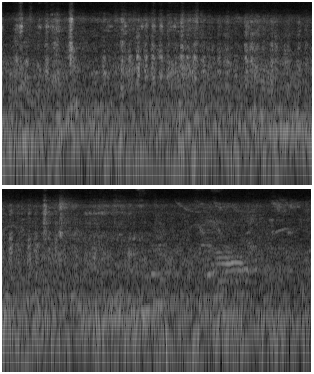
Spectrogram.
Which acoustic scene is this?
park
